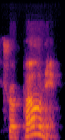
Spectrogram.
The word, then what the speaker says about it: troponin: pronounce it, trying to figure out how to pronounce it. Yeah, it's troponin, right?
